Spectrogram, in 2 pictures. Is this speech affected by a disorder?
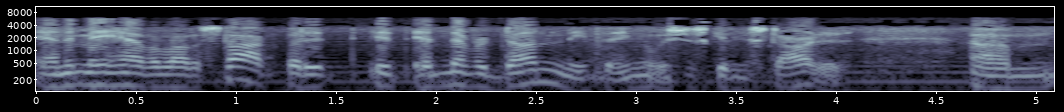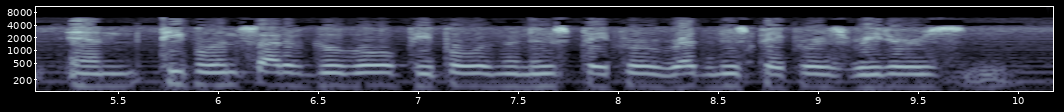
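No.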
